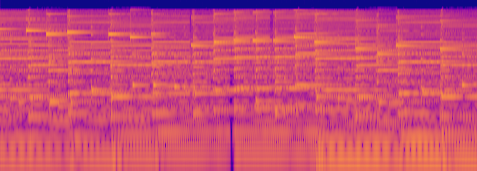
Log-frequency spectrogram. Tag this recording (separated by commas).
Music, Soundtrack music, Background music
